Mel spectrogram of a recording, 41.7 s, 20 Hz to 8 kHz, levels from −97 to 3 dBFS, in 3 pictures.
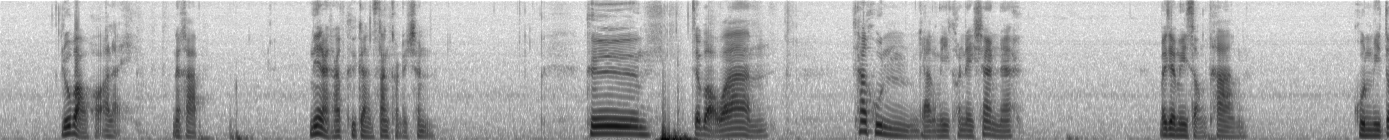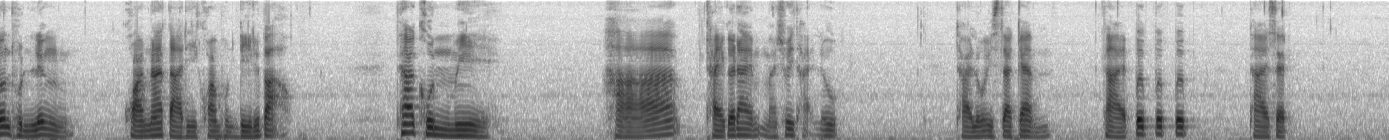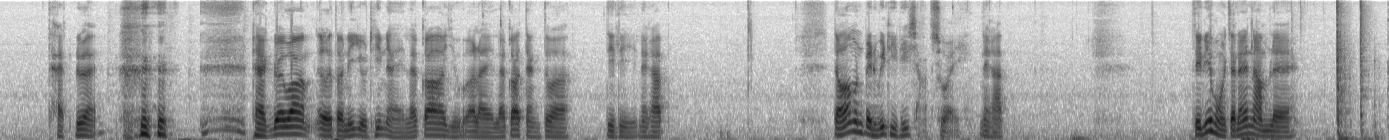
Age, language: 20-39, Thai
